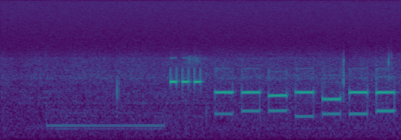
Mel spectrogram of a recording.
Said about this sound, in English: Now I'm going to try to call the police station and see if my phone is still blocked.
